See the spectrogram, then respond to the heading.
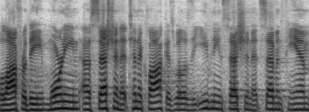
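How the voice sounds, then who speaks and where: A man's monotone, flat delivery at a moderate pace over a quiet background. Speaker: pastor. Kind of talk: church announcements. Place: church. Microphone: lapel.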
